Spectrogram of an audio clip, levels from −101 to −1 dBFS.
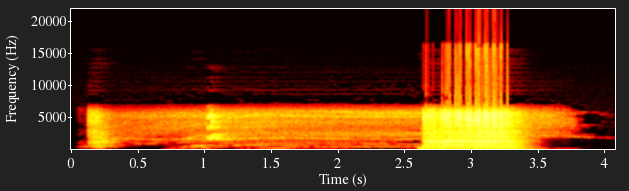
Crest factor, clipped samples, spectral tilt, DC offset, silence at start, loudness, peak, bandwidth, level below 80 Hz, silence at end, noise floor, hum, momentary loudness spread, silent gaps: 16 dB; 0.1%; 0.5 dB/octave; under 0.1%; 0.1 s; -10 LUFS; 0 dBFS; over 20 kHz; -54 dBFS; 0.4 s; -38 dBFS; none; 24 LU; none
